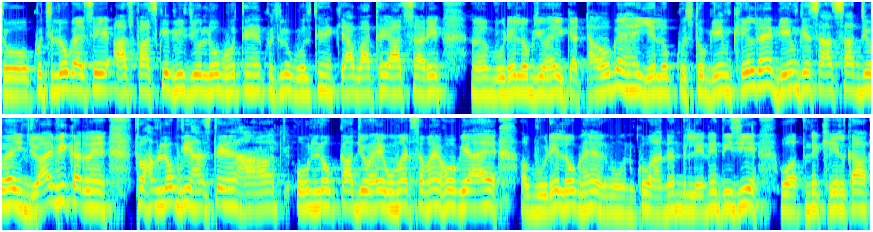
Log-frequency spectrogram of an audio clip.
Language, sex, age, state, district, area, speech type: Hindi, male, 30-45, Uttar Pradesh, Jaunpur, rural, spontaneous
